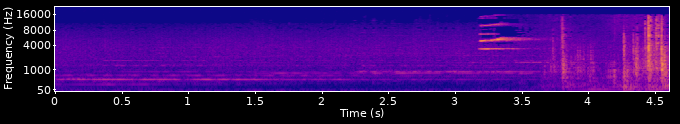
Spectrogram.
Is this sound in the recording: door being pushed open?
yes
